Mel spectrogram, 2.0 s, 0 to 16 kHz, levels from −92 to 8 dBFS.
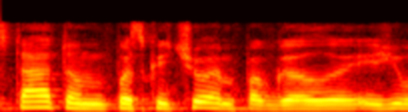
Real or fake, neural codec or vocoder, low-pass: fake; codec, 16 kHz, 2 kbps, X-Codec, HuBERT features, trained on LibriSpeech; 7.2 kHz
